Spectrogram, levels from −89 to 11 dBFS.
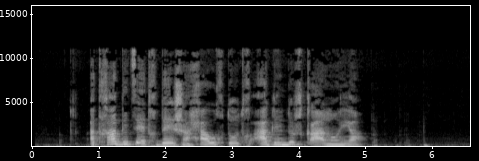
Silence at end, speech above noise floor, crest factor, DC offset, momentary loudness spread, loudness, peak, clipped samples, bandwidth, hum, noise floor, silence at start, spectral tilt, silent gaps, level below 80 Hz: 0.65 s; 41 dB; 20 dB; under 0.1%; 8 LU; -21 LUFS; -2 dBFS; under 0.1%; 11.5 kHz; none; -63 dBFS; 0.85 s; -4 dB/octave; none; -56 dBFS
